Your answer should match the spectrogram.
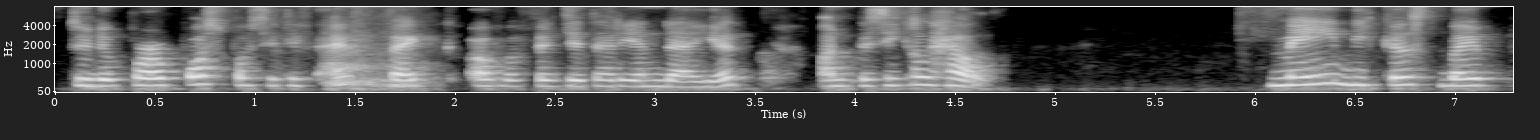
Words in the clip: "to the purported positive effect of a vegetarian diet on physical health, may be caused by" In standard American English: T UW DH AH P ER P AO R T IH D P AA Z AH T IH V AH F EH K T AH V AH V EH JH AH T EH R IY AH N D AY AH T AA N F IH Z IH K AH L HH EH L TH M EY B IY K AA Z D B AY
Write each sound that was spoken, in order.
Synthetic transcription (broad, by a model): T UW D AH P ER P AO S P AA S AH T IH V AH F EH K T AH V AH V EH JH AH T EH R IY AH N D AY AH T AA N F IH S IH K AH L HH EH L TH M EY B IY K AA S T B AY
